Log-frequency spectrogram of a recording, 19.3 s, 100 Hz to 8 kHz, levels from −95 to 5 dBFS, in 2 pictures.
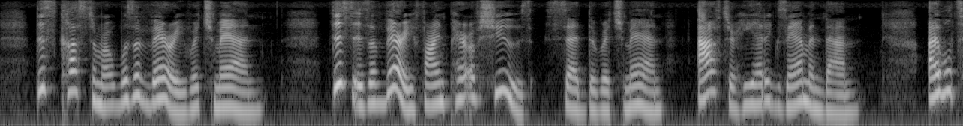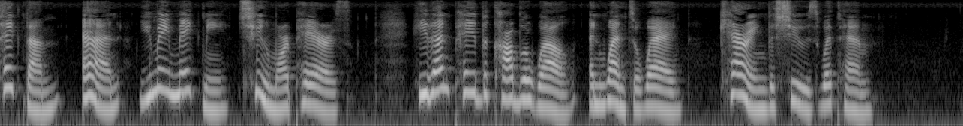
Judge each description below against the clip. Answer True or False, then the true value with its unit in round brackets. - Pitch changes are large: True (6.9 semitones)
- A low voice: False (205 Hz)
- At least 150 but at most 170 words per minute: True (155 wpm)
